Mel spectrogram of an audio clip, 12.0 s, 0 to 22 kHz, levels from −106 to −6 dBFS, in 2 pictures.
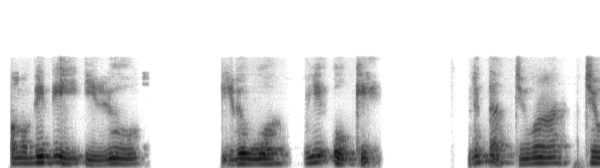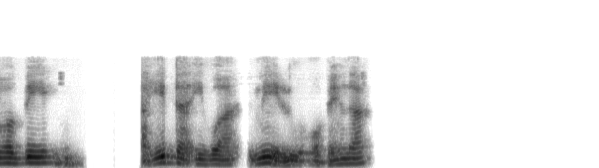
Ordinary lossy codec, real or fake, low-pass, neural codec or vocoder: none; fake; 5.4 kHz; codec, 24 kHz, 0.9 kbps, WavTokenizer, medium music audio release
